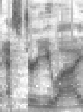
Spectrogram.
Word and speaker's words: XesterUI: source project it's called eser UI the x is silent uh I can explain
